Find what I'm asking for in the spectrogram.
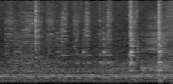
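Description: Whisk stirring thick homemade yogurt in a crockpot, soft wet swishes with a few sharper metallic clicks against the pot, faint and close, no voices.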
